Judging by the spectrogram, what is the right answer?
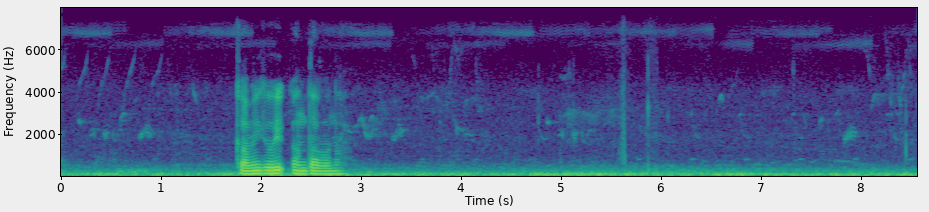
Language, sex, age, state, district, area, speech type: Santali, male, 30-45, West Bengal, Purulia, rural, spontaneous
